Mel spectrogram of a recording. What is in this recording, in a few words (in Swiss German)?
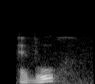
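"wuch", Alsatian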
